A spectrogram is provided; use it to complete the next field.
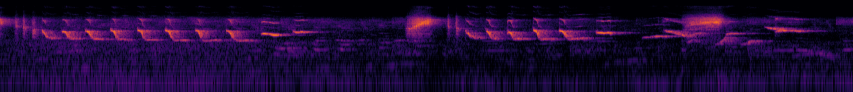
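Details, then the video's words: Sooty-headed bulbul (kapas tembak) lure call: quick series of high descending chirps repeated in bursts, broken by two brief loud rushing notes, with faint low background rumble. "suara pancingan burung kapas tembak"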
